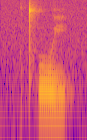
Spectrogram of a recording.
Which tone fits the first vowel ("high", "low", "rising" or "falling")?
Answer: low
